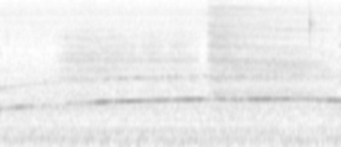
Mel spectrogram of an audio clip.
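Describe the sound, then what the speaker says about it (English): A fire engine siren passes outside, a steady high wail that slowly rises and holds, heard at a moderate distance under a low rumbling background, with no one talking. "excuse the fire engine"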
